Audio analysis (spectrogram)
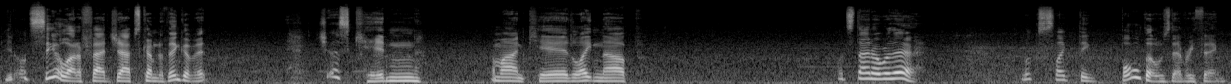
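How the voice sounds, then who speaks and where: An actor playing a brash, slangy, middle-aged star ballplayer who teases bluntly in a radio play. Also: male voice, fairly high pitch, very animated, unhurried, creaky, long pauses, slight background noise, heavily acted. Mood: teasing. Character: brash wisecracking star ballplayer, middle-aged man, gruff but good-natured.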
